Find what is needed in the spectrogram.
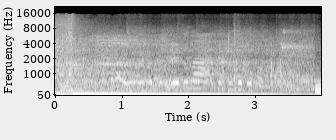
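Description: Indoor basketball court sounds: scattered voices of players and spectators and a few short sneaker squeaks about halfway through, over a low bass note from background music that slowly fades.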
